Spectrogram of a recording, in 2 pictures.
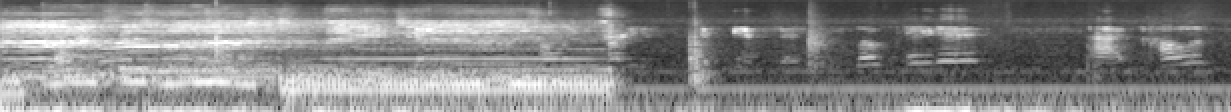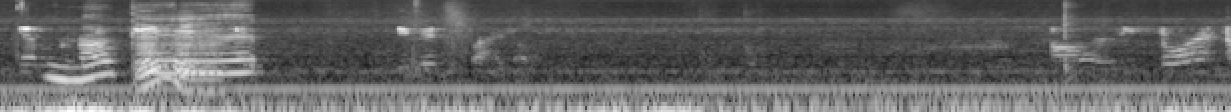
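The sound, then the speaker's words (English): A phone call to a store's customer service plays over a speakerphone, with a dense burst of ringing and dial tones for the first few seconds, then thin, tinny voices talk over a steady low hum. “Put it on speaker so we can have customer service.”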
